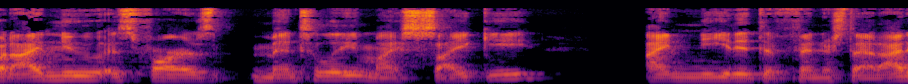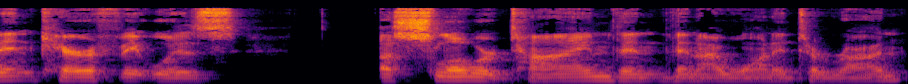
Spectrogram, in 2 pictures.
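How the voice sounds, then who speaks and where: Against a quiet background, a man in a normal speaking voice talks at a moderate pace, with medium pitch and fairly even intonation. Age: 30s. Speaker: professional athlete. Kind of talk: casual chat.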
